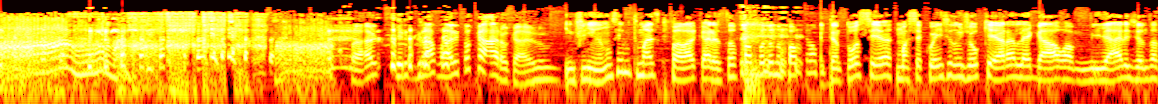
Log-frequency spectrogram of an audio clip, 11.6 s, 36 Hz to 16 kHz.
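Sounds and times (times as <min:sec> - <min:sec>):
laughter: 0:00.6 - 0:04.6, 0:07.4 - 0:08.2
human voice imitating a car engine as a video game sound effect: 0:03.2 - 0:04.6, 0:07.4 - 0:08.2
speech: 0:03.5 - 0:11.5.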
